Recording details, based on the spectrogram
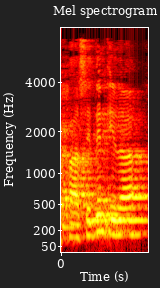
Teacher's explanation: حمزہ ہا عین خا غین خا 6 حروف اظہار یا حروف حلقی میں سے ہیں, اس لیے اظہار ہوگا. حاسدن تنوین کے جو نون ساکن ہوتا ہے تنوین کے اندر وہ ظاہر کر کے پڑھیں گے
